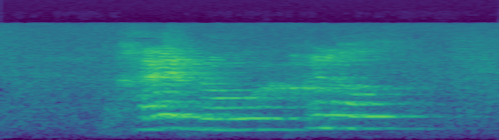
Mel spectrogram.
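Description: A child calling "Hello! Hello!" in a drawn-out, sing-song voice, two phrases starting about half a second in.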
